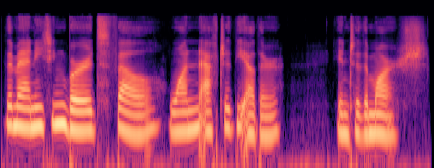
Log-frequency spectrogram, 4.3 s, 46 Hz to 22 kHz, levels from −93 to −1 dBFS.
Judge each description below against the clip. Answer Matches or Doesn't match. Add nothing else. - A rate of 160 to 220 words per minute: Doesn't match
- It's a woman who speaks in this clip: Matches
